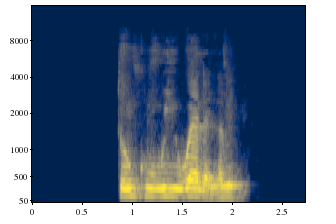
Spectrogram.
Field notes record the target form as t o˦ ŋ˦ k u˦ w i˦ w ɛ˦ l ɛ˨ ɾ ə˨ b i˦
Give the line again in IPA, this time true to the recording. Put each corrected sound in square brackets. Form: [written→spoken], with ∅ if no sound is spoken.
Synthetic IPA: t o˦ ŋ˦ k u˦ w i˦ w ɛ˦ l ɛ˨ [ɾ→l] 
